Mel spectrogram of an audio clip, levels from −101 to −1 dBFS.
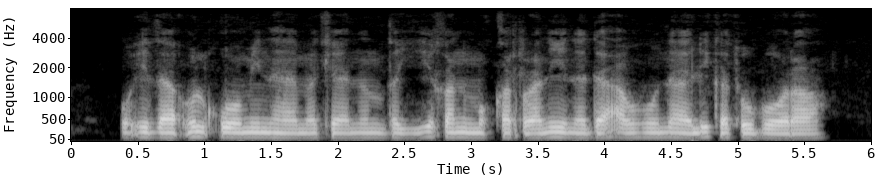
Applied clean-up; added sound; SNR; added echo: none; none; none; none.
